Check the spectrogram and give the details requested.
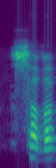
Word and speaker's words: ça va: So to reply how are you, you can say ça va bien. It's going good. Notice how we pronounce this as an S.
